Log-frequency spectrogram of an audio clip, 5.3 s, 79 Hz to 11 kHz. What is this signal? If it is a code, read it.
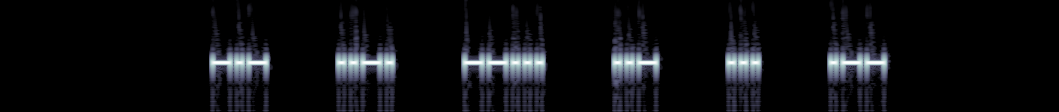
Morse code, heard as a keyed tone, about 40 wpm, spaced as for 19 wpm, 700 Hz. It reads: KF7USW
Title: USA Call Signs - 6 Characters - 4x Character Spacing - 40wpm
